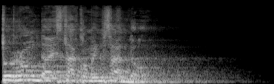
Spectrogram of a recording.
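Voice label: announcer female tournaments round start; es ar; clash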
